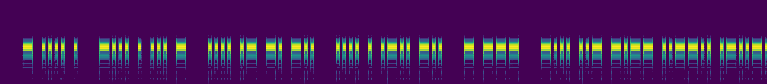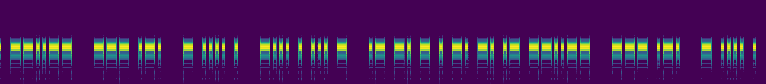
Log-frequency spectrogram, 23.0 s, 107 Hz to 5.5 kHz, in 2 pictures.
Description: Morse code, heard as a keyed tone, about 25 wpm, 600 Hz. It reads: THE BEST HAND HELD TO BUY?", OR THE BEST ANTENNA, OR THE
